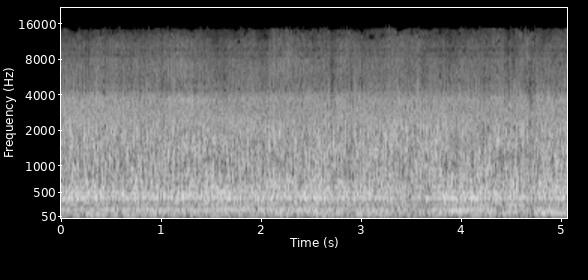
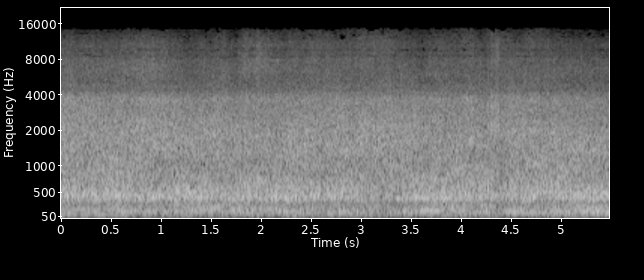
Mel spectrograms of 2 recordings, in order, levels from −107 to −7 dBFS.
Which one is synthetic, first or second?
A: first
